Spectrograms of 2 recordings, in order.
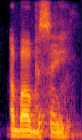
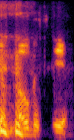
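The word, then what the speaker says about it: Ebobisse: Help me out. Abovey. Jeremy. Almost completely butchered that man's name, but Jeremy Abobasi.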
